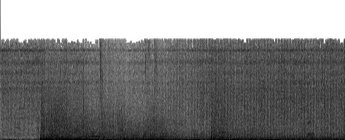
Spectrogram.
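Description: A rotary machine gun fires in a rapid, continuous roar.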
